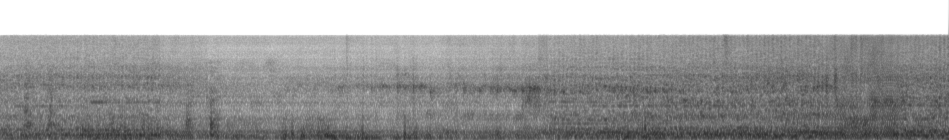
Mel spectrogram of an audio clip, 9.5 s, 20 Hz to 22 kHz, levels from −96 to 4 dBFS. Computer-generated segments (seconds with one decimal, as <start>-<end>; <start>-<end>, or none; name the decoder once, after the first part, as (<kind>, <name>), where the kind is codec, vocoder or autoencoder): 1.6-5.5 (codec, ZipCodec); 8.2-9.0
